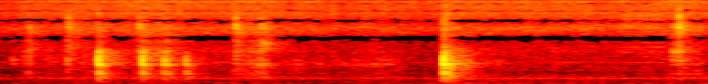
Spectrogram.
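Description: Small metal motor parts (bushing, spacer washer) clicking against each other and the tabletop as they are handled: a few light clicks around a second in, and a sharper single click near three seconds in.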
